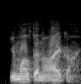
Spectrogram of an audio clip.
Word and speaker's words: Jumalten Aika: And the title itself, I don't know how to pronounce it. Is it Jumalten Aika? Jumalten Aika.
